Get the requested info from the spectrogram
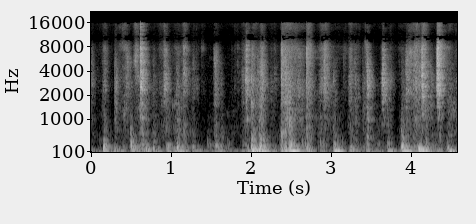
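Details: Puppies play-fighting, giving low rumbling growls in uneven bursts with scuffling, panting noises; the loudest flurry comes near the middle, then short growls recur about every half second.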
